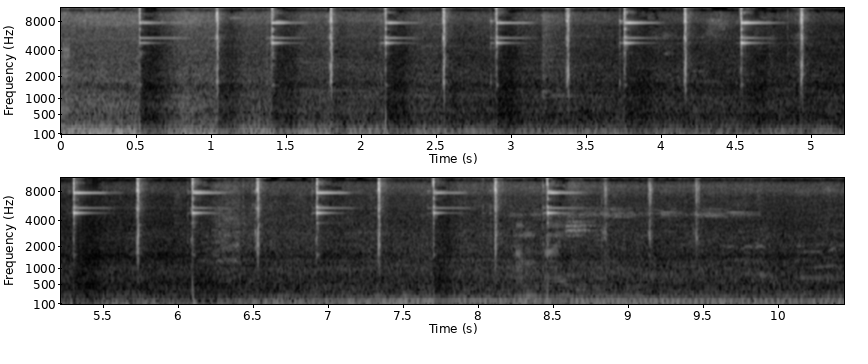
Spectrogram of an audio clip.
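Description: A metal lighter lid clicks open and snaps shut again and again, quickly and evenly.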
